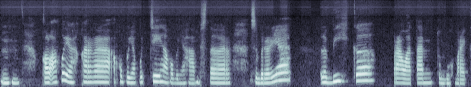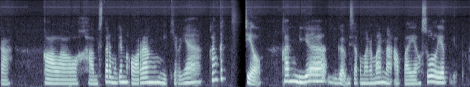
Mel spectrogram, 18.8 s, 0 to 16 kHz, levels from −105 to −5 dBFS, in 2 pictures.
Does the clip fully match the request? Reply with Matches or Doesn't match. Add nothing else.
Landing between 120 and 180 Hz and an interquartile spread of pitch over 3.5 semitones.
Doesn't match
